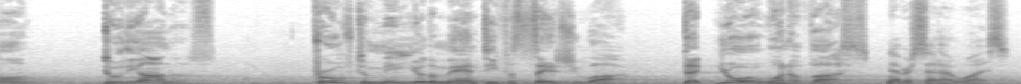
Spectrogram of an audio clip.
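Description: A man speaks in a deep, gruff voice with animation.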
